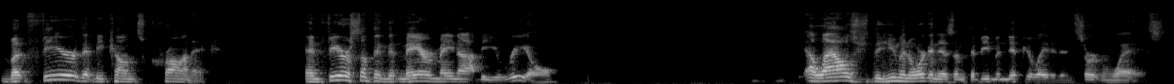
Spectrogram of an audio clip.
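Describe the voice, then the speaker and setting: An American man with a medium-pitched voice hosts a poetry radio show. He talks earnestly and reflectively, putting emphasis on his phrases as he moves between conversation and spoken-word delivery. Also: animated, normal speed.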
